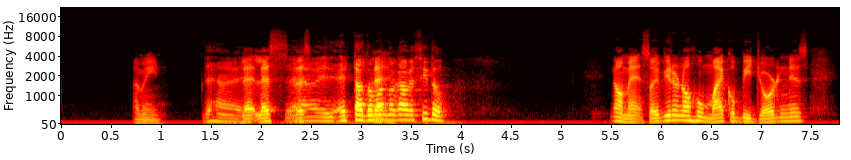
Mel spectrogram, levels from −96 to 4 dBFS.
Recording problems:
muffled; slightly; fading above 2.5 kHz

